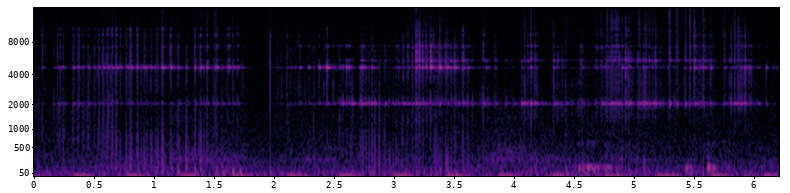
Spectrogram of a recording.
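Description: Long pink nails tap along the side and rim of a tall, hollow, empty green pressed-glass tumbler with an embossed pattern. The result is a quick, steady run of light clicking taps, each with a short, bright glassy ring over a soft low rumble.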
